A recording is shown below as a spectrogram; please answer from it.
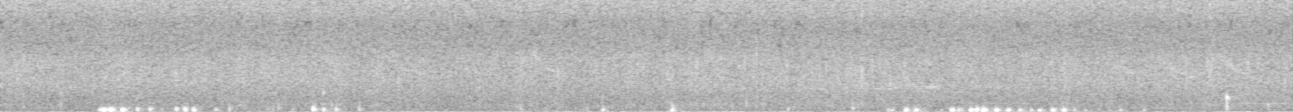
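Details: Stomach growling after breakfast, which happens after chocolate milk or sweet foods: low gurgling rumbles in two bursts with quieter bubbling between, ordinary bowel sounds.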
